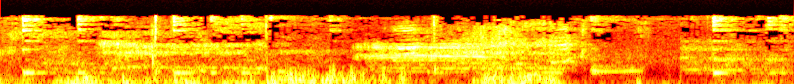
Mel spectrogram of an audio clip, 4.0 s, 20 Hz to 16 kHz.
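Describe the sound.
Sheep bleating from a flock of about 200 sheep kept by a herder near Nikšić, Montenegro. Several overlapping wavering bleats, some high and some lower, sound loudly and almost continuously.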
